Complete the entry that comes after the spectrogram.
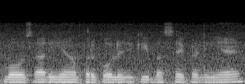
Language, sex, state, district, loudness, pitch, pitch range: Hindi, male, Chandigarh, Chandigarh, -15 LUFS, 115 Hz, 110-115 Hz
